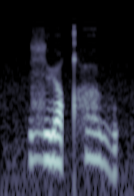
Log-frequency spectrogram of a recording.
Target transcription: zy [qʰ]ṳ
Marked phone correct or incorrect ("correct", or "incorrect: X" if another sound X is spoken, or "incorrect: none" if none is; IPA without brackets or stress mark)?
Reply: correct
